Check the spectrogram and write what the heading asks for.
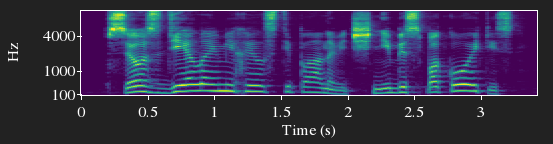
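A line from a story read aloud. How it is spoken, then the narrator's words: Shouted. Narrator (Russian): крикнул Колосов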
